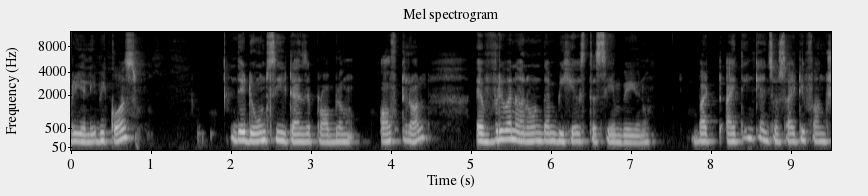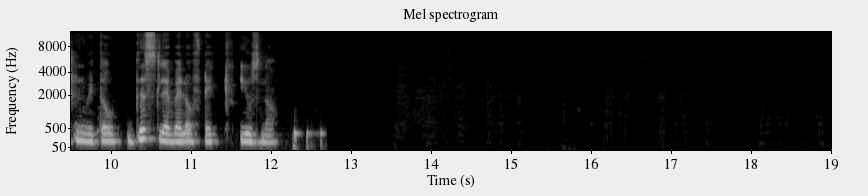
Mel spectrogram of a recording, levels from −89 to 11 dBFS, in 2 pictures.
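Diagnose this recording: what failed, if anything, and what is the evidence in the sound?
Nothing in this speech recording points to a failure at any stage, so there's nothing here to diagnose.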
